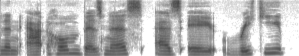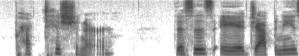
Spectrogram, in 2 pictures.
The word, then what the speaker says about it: Reiki: Okay, I don't No, know how to pronounce that. I've heard it as Reiki. I don't know if it's right either. It's Reiki for those of you that are curious.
